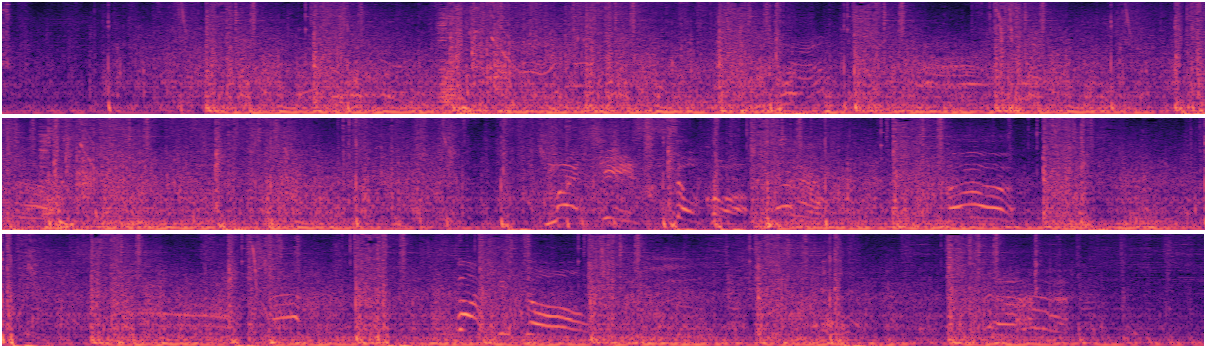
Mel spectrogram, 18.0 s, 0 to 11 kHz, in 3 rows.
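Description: Rapid, near-continuous gunfire from clearing an enemy camp in the video game Cyberpunk 2077, with loud, close bursts and single shots packed densely across the whole stretch and few pauses.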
